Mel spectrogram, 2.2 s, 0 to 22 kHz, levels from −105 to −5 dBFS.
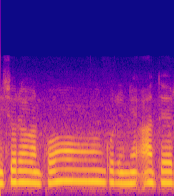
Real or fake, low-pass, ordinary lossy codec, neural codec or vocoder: real; none; none; none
